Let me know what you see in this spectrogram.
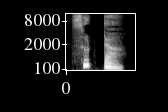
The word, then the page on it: ಸುಟ್ಟ: suṭṭa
